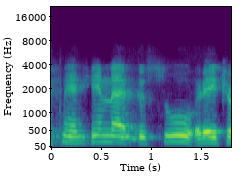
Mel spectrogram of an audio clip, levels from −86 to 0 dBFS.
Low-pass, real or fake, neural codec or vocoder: 7.2 kHz; fake; codec, 16 kHz, 0.5 kbps, X-Codec, HuBERT features, trained on balanced general audio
